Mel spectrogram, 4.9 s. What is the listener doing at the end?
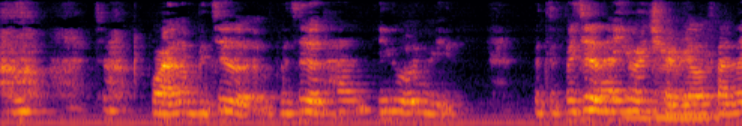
taking over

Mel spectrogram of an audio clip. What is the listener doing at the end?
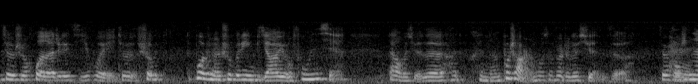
taking over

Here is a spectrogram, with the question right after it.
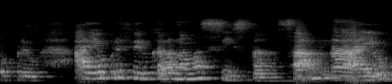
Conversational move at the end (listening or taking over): listening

